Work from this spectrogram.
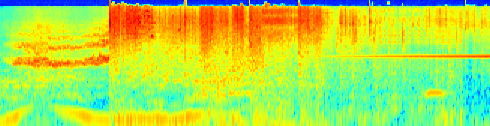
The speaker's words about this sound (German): Die dampfende Motorhaube wird durch einen dicken Eichenstamm durchdrungen.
